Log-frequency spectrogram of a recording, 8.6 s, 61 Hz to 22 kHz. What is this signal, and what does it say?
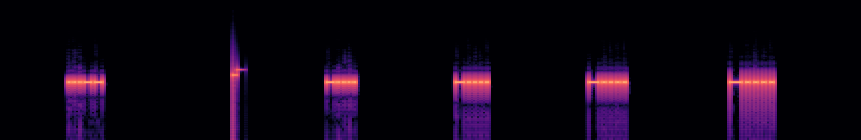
Morse code, heard as a keyed tone, about 41 wpm, spaced as for 8 wpm, 700 Hz. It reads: 3 6666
